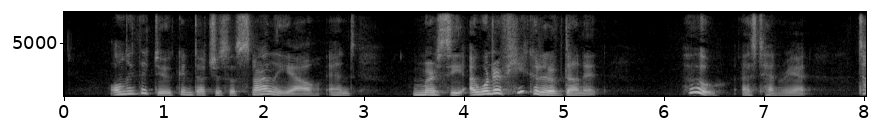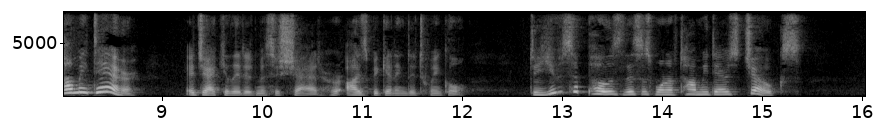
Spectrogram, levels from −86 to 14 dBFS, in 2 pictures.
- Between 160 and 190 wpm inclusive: No, average, 150 wpm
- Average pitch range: No, wide, 7.0 semitones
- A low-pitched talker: No, medium, 185 Hz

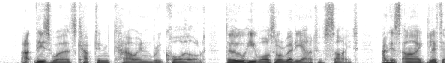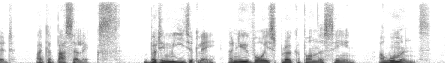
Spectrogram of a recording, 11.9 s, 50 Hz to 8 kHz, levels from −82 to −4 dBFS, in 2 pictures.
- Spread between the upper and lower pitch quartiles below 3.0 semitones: Yes, narrow, 2.4 semitones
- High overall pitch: No, low, 125 Hz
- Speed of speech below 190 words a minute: Yes, average, 155 wpm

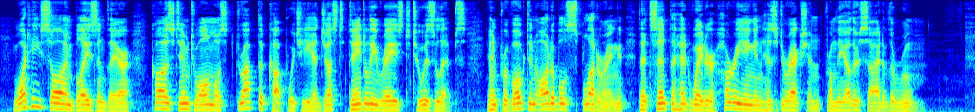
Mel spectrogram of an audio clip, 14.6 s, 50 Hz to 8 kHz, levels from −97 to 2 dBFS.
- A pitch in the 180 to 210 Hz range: No, low, 125 Hz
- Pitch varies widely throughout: No, average, 4.1 semitones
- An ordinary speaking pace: Yes, average, 170 wpm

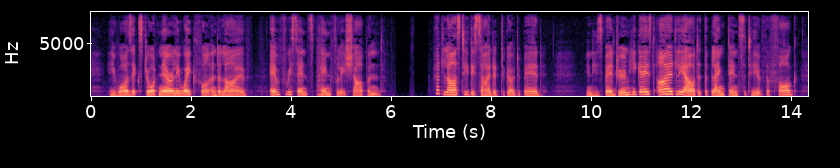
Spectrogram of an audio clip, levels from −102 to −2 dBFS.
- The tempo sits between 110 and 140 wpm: Yes, slow, 135 wpm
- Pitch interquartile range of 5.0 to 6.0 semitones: No, average, 3.3 semitones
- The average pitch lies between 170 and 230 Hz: Yes, medium, 185 Hz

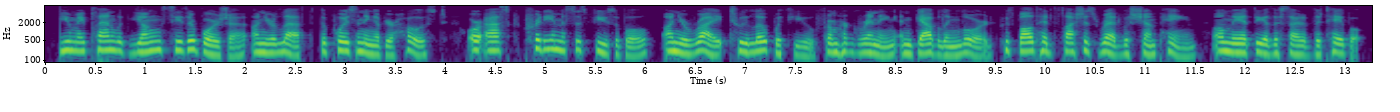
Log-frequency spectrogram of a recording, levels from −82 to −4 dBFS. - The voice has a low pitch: No, high, 190 Hz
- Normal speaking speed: No, fast, 215 wpm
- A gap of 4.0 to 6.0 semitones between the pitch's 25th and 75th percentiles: Yes, average, 4.5 semitones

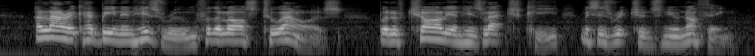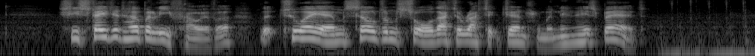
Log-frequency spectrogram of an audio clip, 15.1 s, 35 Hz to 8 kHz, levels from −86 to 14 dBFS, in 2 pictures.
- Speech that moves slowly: No, average, 150 wpm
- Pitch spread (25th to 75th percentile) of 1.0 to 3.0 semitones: No, average, 5.1 semitones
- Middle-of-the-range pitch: Yes, medium, 155 Hz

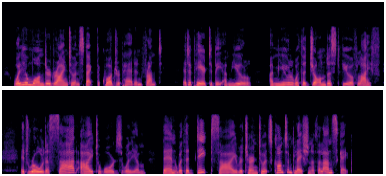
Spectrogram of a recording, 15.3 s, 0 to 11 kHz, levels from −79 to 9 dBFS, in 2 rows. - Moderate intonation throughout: Yes, average, 4.1 semitones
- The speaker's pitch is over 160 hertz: Yes, medium, 185 Hz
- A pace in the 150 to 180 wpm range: Yes, average, 165 wpm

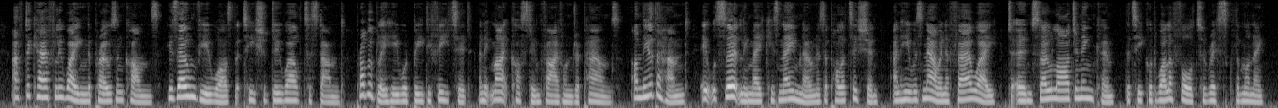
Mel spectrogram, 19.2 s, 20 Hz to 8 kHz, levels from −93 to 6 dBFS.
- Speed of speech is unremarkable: No, fast, 215 wpm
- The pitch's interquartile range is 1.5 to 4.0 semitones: No, average, 4.6 semitones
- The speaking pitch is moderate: Yes, medium, 160 Hz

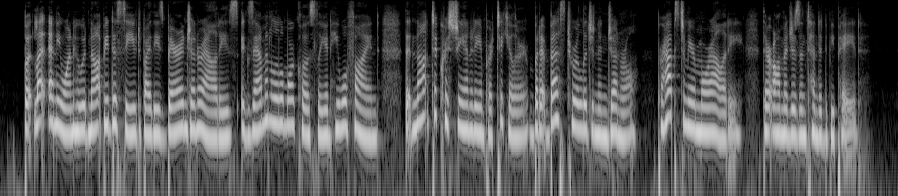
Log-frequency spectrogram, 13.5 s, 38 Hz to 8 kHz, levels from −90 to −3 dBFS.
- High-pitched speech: Yes, high, 220 Hz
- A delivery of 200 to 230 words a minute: Yes, fast, 205 wpm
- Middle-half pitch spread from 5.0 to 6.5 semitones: No, average, 3.7 semitones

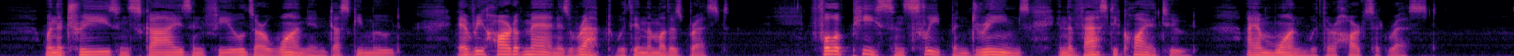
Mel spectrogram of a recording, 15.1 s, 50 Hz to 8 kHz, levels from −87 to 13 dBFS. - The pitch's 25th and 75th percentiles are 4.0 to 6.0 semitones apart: No, average, 3.4 semitones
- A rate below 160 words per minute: Yes, average, 150 wpm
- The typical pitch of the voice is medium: No, low, 125 Hz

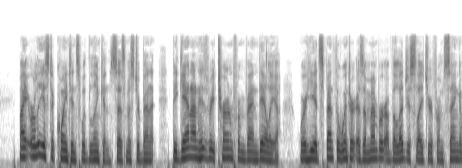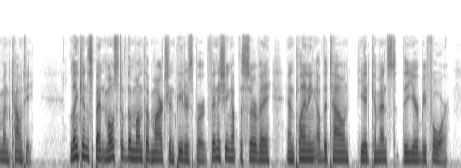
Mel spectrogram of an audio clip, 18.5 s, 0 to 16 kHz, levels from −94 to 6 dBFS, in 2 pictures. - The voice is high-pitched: No, low, 135 Hz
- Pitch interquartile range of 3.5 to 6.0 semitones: No, average, 3.0 semitones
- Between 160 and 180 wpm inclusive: Yes, average, 175 wpm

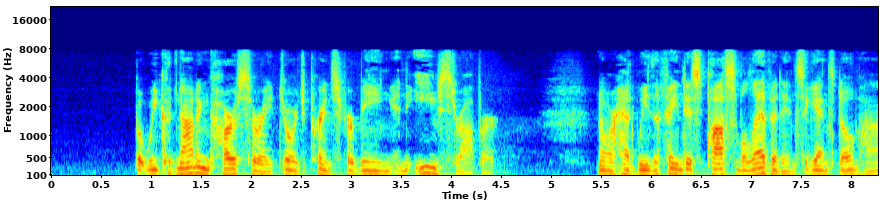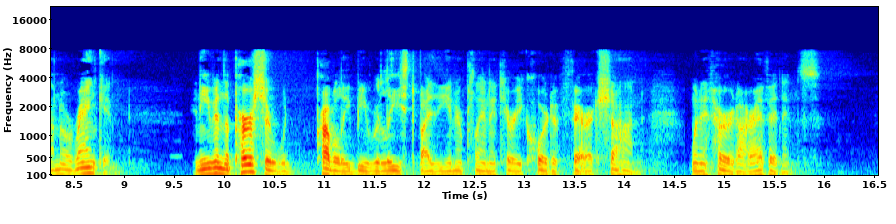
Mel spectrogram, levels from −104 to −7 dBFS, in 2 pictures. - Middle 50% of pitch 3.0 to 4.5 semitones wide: Yes, average, 4.1 semitones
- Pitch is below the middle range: Yes, low, 100 Hz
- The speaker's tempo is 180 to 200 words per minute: No, average, 155 wpm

